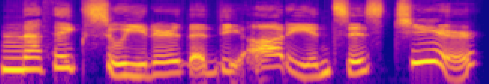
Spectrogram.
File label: levelup en; cookie run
